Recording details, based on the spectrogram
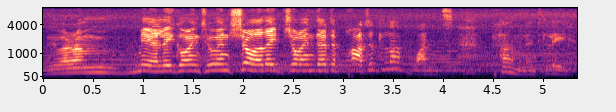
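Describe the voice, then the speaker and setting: A high-voiced male villain played by an actor, treacherous and theatrical, in a radio drama. He taunts with menace. The sound is echoey, with loud music underneath. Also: lively intonation, normal speed. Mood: oily, evasive.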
